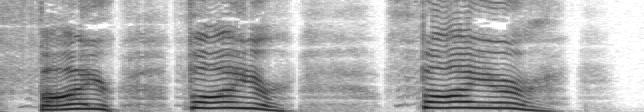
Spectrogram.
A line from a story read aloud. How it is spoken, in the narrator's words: we could hear him screaming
